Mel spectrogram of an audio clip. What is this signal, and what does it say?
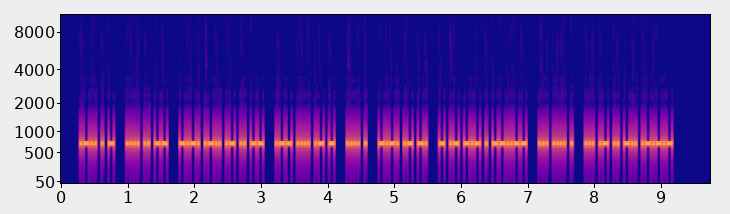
Morse code, heard as a keyed tone, about 44 wpm, 700 Hz. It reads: LET HIM CLAIM WHAT HE CAN TAKE, SHE SAID.
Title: Sentences from Top 1500 Words 45wpm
